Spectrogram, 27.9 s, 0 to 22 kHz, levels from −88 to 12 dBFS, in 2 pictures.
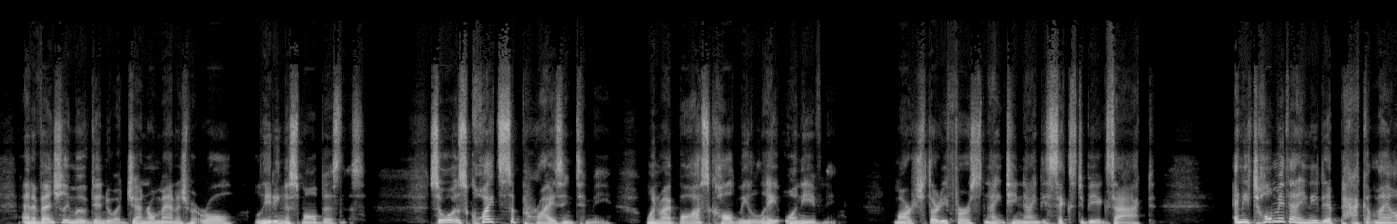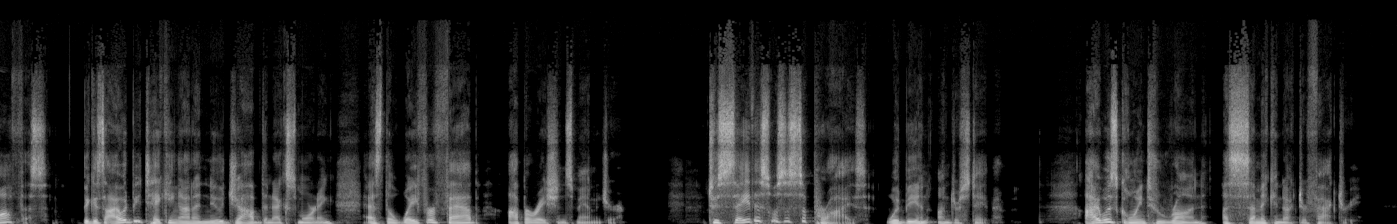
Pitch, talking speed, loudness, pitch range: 130 Hz, 175 wpm, -16 LUFS, 115-180 Hz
